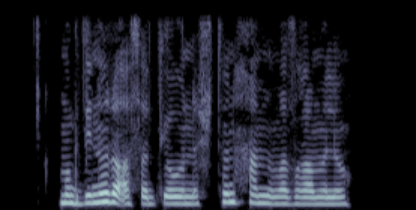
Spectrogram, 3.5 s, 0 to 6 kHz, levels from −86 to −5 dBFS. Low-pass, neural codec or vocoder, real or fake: 5.4 kHz; none; real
